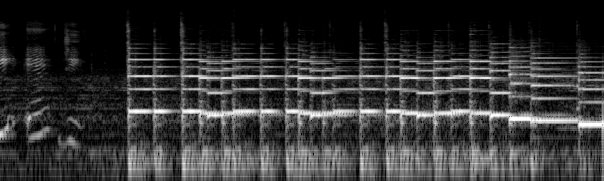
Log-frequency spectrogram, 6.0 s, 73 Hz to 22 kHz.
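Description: Casio CT-X5000 keyboard in a piano voice playing a melody passage, starting about a second in: quick repeated notes over a low accompaniment, the melody stepping down twice near the end.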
